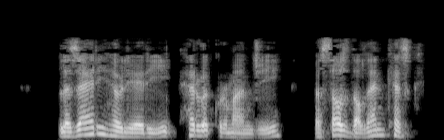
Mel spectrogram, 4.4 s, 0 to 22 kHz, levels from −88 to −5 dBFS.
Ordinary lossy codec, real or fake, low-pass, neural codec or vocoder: MP3, 32 kbps; fake; 7.2 kHz; codec, 16 kHz, 4.8 kbps, FACodec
